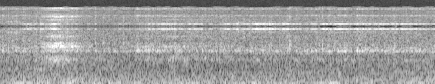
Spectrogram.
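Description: Near silence: faint steady background noise with a low rumble and no distinct sound event.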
